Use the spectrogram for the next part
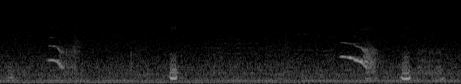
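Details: Northern Inuit Dog puppies, ten days old, wobbling as they learn to walk at Honiahaka, give two thin, high whimpers that slide downward, each followed by a brief low squeak, against a constant background hum.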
